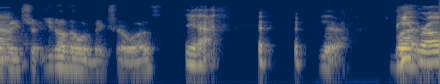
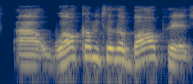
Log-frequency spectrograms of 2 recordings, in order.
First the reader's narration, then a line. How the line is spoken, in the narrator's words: she yells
